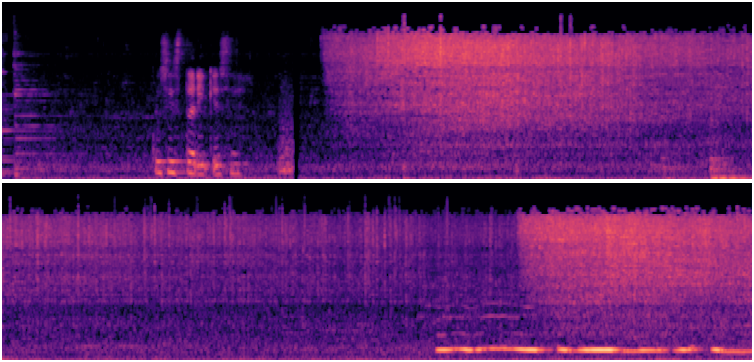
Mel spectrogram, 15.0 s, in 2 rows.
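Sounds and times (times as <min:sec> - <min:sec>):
bread sizzling in hot oil: 0:03.2 - 0:15.0.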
